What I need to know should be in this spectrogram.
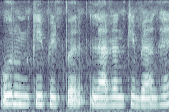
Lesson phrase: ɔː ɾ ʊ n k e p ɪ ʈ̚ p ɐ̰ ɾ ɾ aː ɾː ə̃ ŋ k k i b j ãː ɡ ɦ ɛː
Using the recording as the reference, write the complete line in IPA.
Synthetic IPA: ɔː ɾ ʊ n k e p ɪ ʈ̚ p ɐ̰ ɾ l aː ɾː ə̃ ŋ ɡ k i b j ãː ɡ ɦ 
